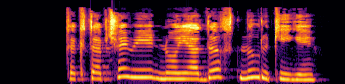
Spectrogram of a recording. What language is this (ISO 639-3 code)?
pus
